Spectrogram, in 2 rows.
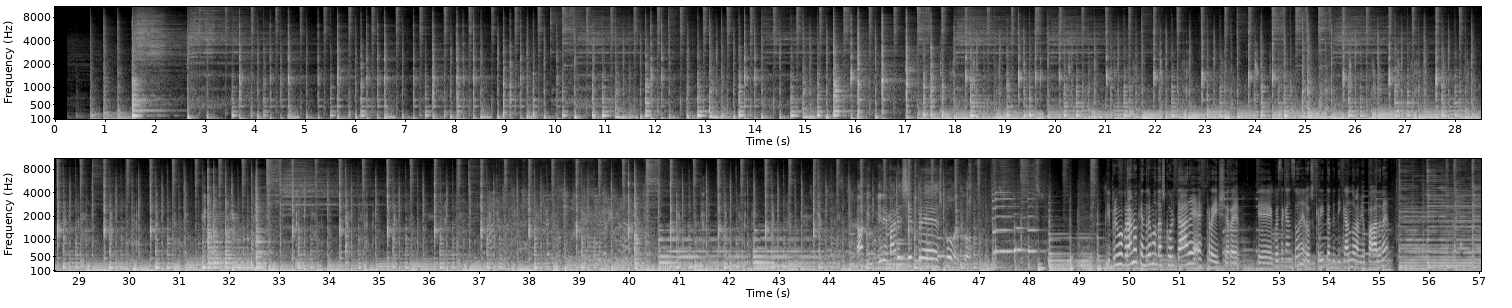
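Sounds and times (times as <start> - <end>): drum kit beat: 0.4 - 55.2
band music: 1.5 - 57.0
bass line: 17.2 - 55.3.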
